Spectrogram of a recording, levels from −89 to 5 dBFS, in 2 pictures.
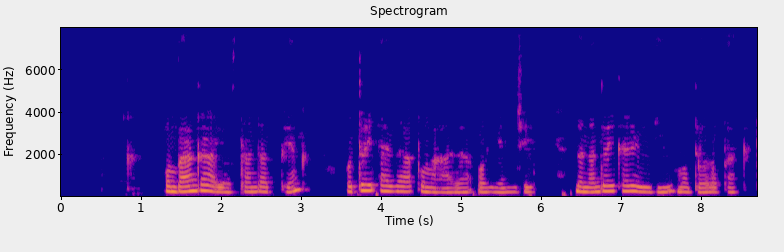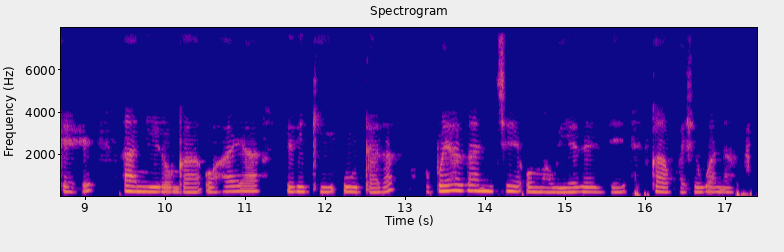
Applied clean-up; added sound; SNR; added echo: none; none; none; none.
